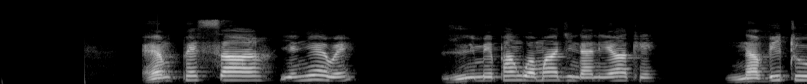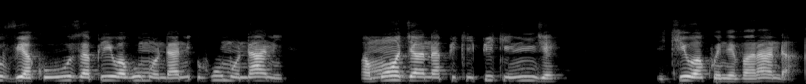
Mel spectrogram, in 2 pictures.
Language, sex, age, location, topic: Swahili, male, 18-24, Kisii, finance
